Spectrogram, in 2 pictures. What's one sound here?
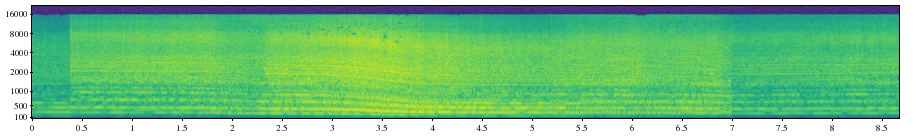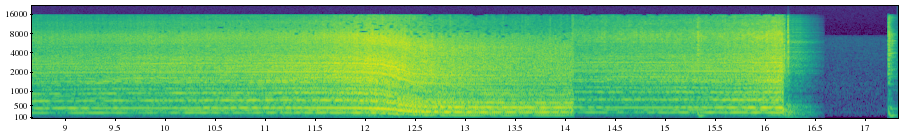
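Racing car engines roar loudly past, rising and falling in pitch as they sweep by.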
